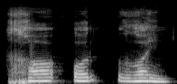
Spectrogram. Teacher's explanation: یہ جو ہے خا اور غین یہ بھی حلق سے ہی نکلتے ہیں، لیکن یہ حلق کے اوپر والے حصے سے جو منہ کی طرف والا ہے اس سے نکلتے ہیں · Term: حروف حلقی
